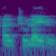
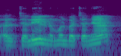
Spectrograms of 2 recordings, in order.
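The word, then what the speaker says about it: Al-Julayyil: IBN Nasir Al julairi itu bacanya Al julail bukan Al Jalil nama keluarga nama klan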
